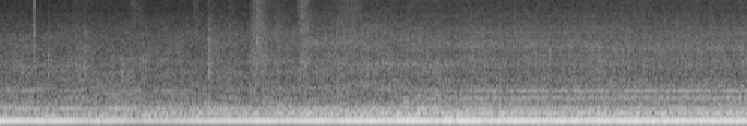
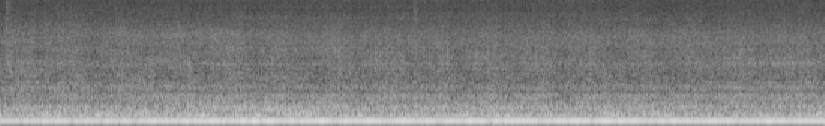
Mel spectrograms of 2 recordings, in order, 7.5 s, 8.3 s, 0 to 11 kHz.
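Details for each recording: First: LUX front-load washing machine that fills with water but won't turn the drum in wash or spin, tested in spin mode: a steady low motor hum with no tumbling or spin-up. Motor is powered but the drum does not turn; the motor is being checked. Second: LUX front-load washing machine that filled but whose drum would not turn in wash or spin, after a 5 mm hex bolt was tightened and belt checked: steady low hum, even unbroken run, no knocks or scraping; drum spins normally.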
